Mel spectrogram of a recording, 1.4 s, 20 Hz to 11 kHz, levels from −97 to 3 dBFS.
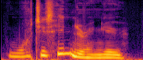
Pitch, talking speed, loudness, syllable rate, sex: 155 Hz, 165 wpm, -13 LUFS, 5.3 syllables/s, male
